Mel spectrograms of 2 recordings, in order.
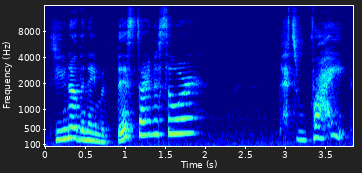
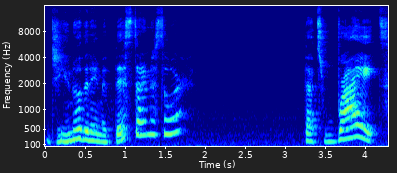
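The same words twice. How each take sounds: The two takes are said the same way.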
